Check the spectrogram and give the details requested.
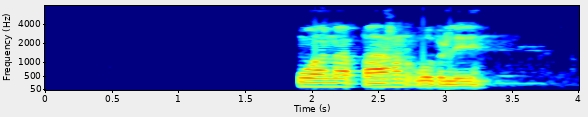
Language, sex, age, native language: Icelandic, male, 20-29, Icelandic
